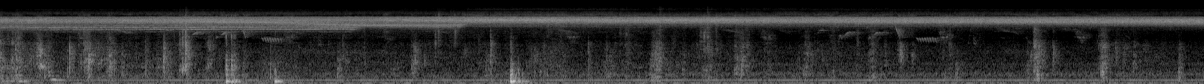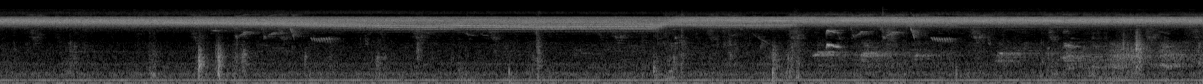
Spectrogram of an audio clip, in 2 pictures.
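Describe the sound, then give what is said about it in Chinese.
A big fly buzzes in a loud, continuous, high-pitched insect drone that holds steadily throughout, with faint scattered chirps and clicks beneath it. “都不如这个大苍蝇叫的太狠了。”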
